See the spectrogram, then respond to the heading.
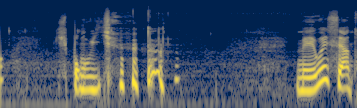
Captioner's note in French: Rires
